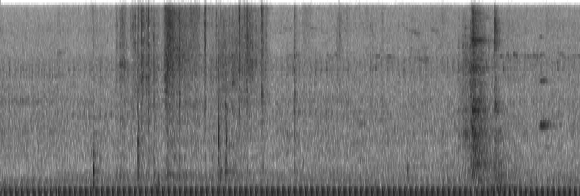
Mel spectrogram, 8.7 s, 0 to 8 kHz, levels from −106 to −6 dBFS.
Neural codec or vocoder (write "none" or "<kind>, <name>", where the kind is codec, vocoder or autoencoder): none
